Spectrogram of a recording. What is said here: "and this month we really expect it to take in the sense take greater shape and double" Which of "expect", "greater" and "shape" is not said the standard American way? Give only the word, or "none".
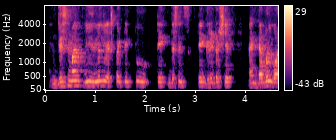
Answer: none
